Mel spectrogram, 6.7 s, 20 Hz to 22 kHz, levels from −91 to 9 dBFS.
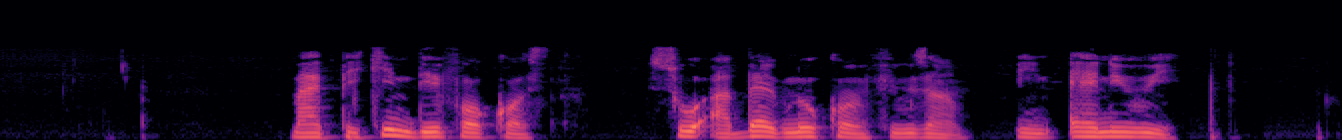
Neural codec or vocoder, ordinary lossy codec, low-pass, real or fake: none; none; 5.4 kHz; real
